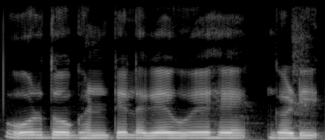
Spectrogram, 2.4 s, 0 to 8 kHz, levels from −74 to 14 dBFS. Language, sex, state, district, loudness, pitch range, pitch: Hindi, male, Uttar Pradesh, Saharanpur, -12 LUFS, 145-155 Hz, 150 Hz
